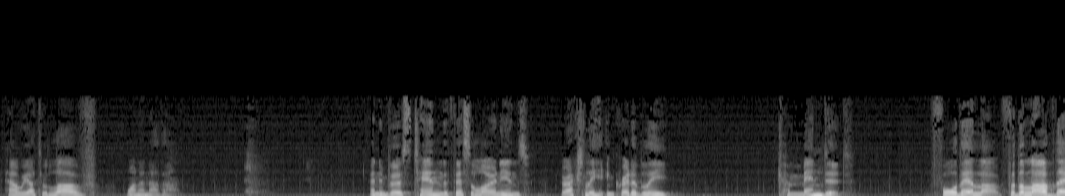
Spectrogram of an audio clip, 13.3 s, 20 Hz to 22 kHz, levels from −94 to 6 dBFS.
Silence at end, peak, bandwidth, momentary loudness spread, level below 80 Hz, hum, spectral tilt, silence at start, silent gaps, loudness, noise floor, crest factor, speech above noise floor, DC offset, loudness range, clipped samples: 0 s; -6 dBFS; 11.5 kHz; 17 LU; -66 dBFS; none; -6.5 dB/octave; 0.1 s; none; -27 LUFS; -63 dBFS; 24 dB; 37 dB; under 0.1%; 11 LU; under 0.1%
